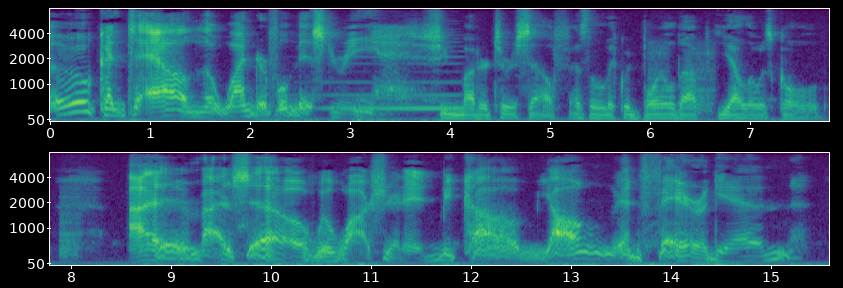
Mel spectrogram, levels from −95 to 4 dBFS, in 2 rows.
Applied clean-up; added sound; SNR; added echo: none; Bowed string instrument + Fart; 16 dB; none.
